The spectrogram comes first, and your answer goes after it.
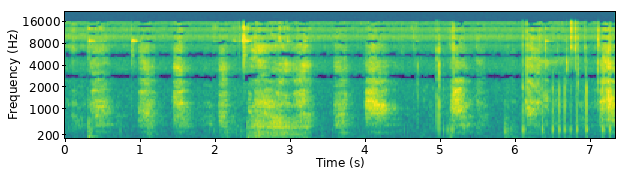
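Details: A dog shaking and playing with a Kong bone toy gives rough, breathy growling bursts about every half second, with a louder sustained stretch near the middle and sharp clicks and knocks from the toy toward the end.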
